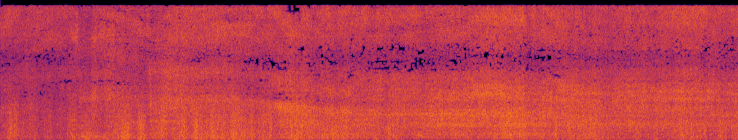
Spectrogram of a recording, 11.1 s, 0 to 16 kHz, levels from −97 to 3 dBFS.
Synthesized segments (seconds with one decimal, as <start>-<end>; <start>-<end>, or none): 0.0-1.1; 2.5-6.3; 7.1-11.1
